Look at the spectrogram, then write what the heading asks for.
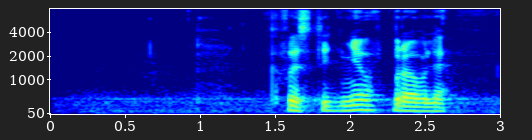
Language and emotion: Russian, neutral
